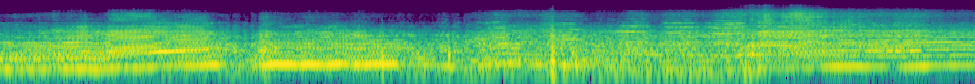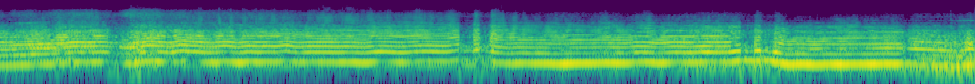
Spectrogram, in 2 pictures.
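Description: Peugeot rally car's engine revving hard and falling back several times as the driver goes on and off the throttle through tight turns, with short dips in pitch between pulls.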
